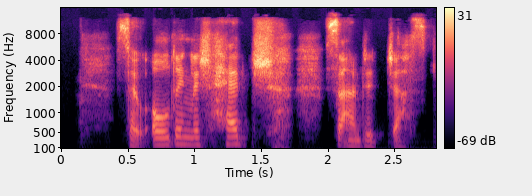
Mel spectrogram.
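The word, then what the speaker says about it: hecg: It's spelt H-E-C-G, but that CG cluster in Old English was in fact pronounced in exactly the same way that we pronounce J. So Old English hedge sounded just like modern English hedge.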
